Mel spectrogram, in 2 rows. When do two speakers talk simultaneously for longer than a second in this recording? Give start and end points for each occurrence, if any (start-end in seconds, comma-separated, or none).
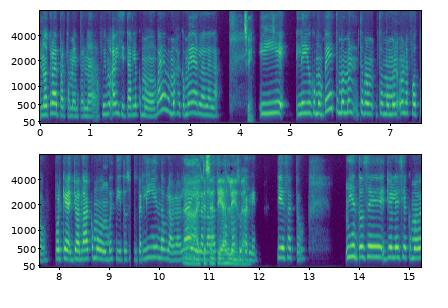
10.4-11.9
